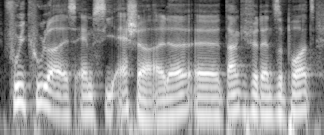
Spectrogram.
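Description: A man's voice: sits low, animated, a little fast, darkish tone. A man hosting a podcast, casually reading out thanks to supporters with jokey, slangy asides. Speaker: podcast host. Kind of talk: casual supporter thank-you roll call.

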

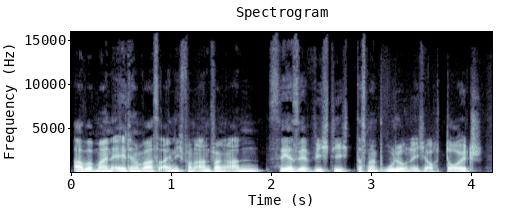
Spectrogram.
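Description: A man in his thirties, a native Arabic speaker from Germany, answering interview questions in a measured, reflective way with an occasional chuckle. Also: on the low side, steady tone, warm tone, dry recording, clean studio sound. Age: 30s. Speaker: interview guest, local politician.

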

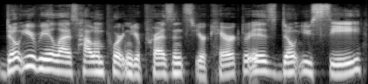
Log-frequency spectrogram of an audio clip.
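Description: A man's voice: medium pitch, a little fast, a little mellow, dry recording. Middle-aged man, American accent, casual panel talk, storytelling, dry studio-tight sound. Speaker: podcast panelist and Star Trek expert. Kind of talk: casual discussion and anecdote telling.

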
